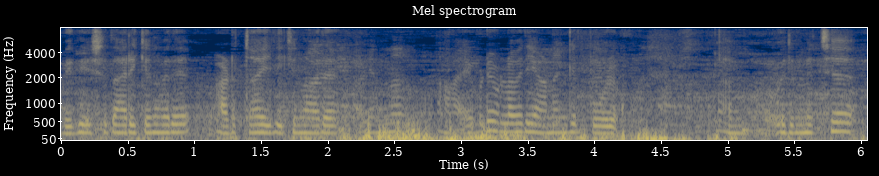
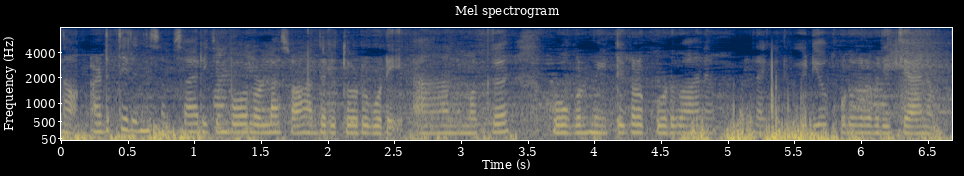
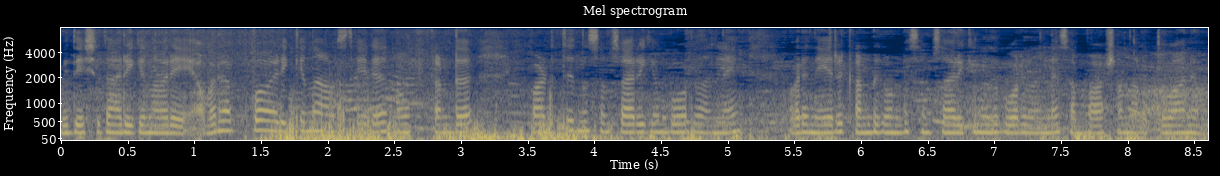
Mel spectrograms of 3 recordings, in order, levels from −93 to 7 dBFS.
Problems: constant background noise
